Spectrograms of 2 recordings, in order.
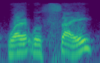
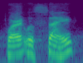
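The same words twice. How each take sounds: The two takes are said the same way.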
